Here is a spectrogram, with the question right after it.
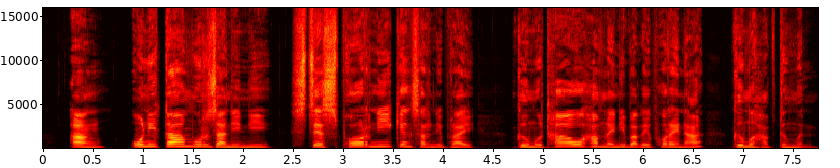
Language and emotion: Bodo, surprised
